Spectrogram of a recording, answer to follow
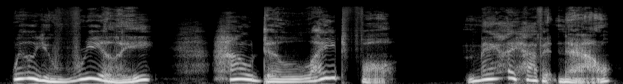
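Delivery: high, eager rush of delight; thrilled child asking for a treat. A narrator's reading. Toinette offered the magic fern seed, delighted and eager.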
